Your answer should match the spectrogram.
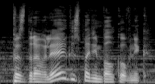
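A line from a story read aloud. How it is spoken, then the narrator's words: Joyful, smiling. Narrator (Russian): радостно улыбнулась Елена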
